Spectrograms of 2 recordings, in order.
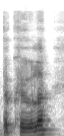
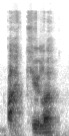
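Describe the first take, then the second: First: The name is said not rhyming with Dracula. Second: The name is said to rhyme with Dracula. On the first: The speaker calls it wrong. "I said it Bakula" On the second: The speaker calls it right. "It's actually Scott Bakula"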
